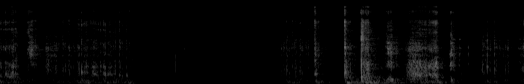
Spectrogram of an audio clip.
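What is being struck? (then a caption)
Soap bar scraped by a metal blade. A solid, dry yellow oval soap bar held in the hands is quickly rasped and scraped by a metal utility blade. The result is bright, crisp scratching and shaving bursts with a short pause in the middle, then sharper, louder scrapes.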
